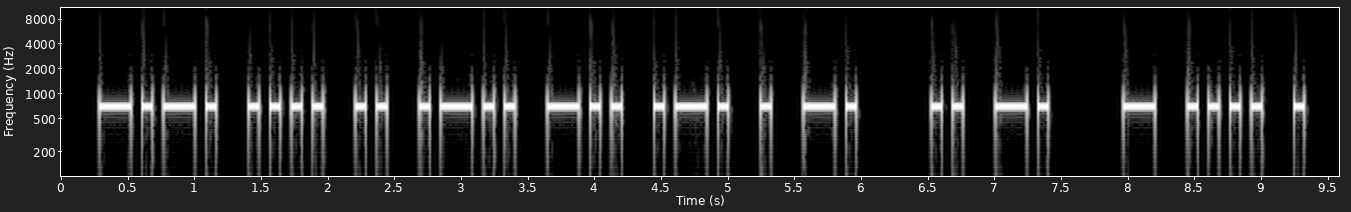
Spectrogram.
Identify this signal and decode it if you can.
Morse code, heard as a keyed tone, about 15 wpm, 700 Hz. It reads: CHILDREN IN THE
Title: Sentences from Top 1000 Words - Review Part 4 - 15wpm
